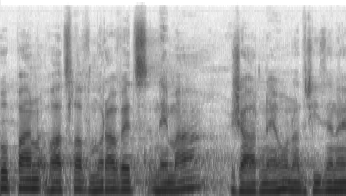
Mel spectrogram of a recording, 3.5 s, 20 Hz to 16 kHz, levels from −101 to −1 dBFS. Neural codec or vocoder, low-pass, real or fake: none; 14.4 kHz; real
